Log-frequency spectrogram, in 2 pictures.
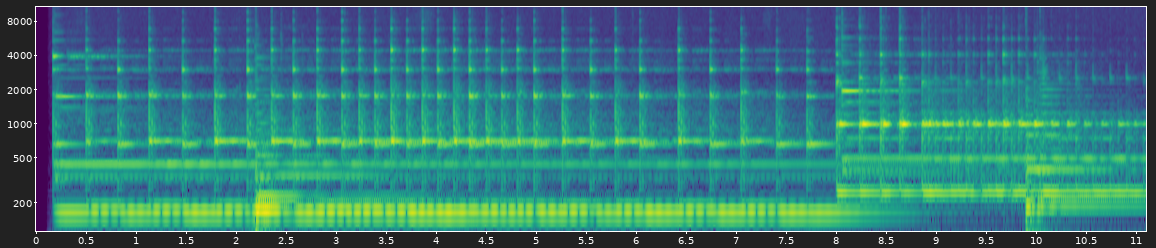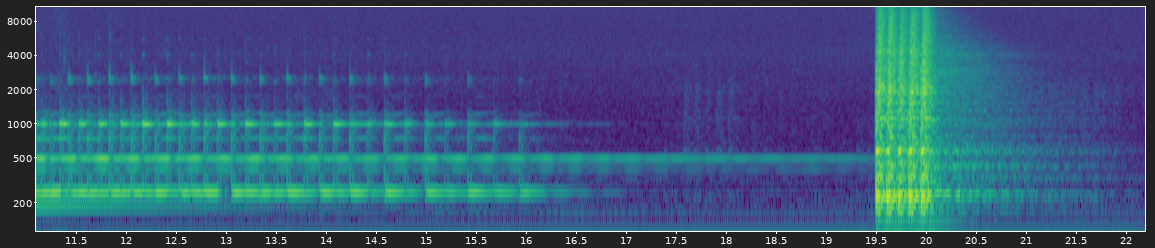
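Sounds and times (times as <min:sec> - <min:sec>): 
abstract asian music: 0:00.4 - 0:16.7.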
